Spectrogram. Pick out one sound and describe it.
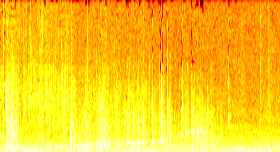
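Ice cubes clink as a bottle is shaken.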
